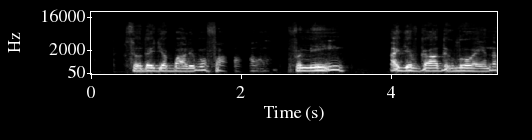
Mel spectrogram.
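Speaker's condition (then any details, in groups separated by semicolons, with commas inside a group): ALS; voice raspy at times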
